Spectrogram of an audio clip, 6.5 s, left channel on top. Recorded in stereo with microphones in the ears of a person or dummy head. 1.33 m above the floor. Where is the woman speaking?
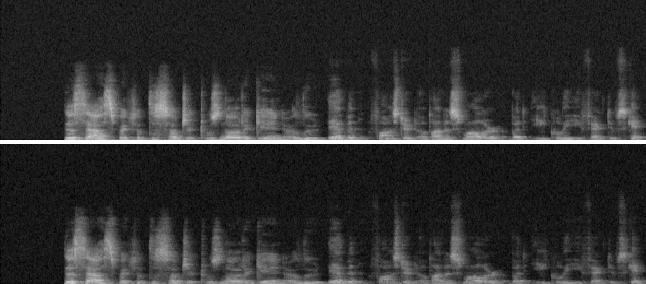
15° right (ahead or behind), 0.6 m; by 3.2 s 55° left (ahead or behind), 1.5 m.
